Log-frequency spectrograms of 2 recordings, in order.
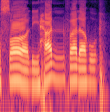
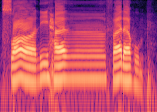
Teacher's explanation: Kemudian pada lafal ham falahum ada tanwin pada lafal huruf ha yang bertemu dengan huruf fa, maka samarkan, maka ini kita hukumi dengan bacaan ikhfa dan samarkan tanwinnya ke huruf fa. Maka tidak dibaca salihan falahum tapi salihan falahum.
